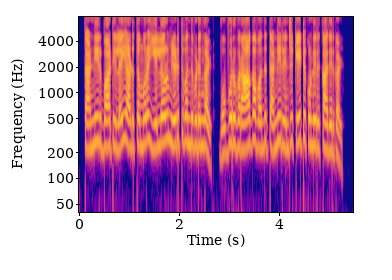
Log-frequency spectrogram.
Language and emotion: Tamil, angry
